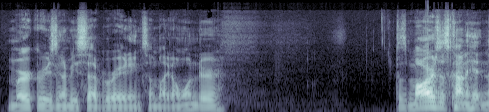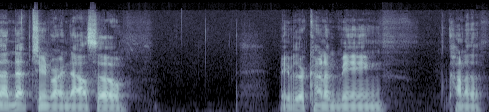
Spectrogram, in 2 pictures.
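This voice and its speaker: A man's voice: low voice, a little mellow. An American man hosting a tarot livestream, chatting informally and rambling, often repeating his phrases. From United States, grew up in Ohio and Texas. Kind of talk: casual livestream chat and card reading.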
